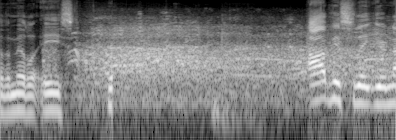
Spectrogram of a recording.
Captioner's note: laughter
